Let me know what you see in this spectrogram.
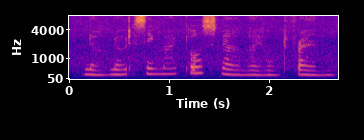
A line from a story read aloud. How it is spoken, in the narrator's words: she whispered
